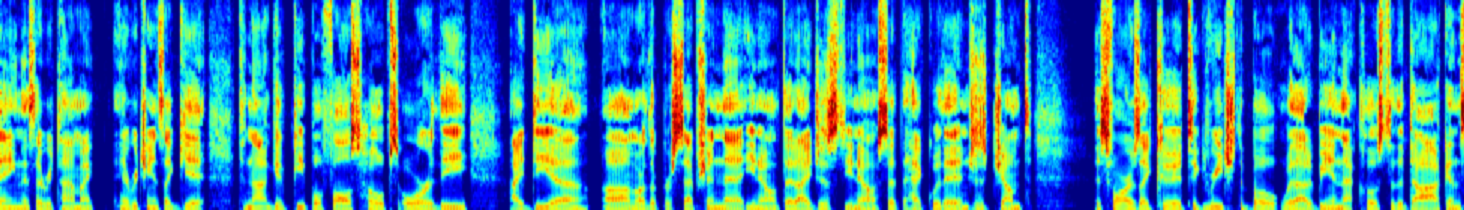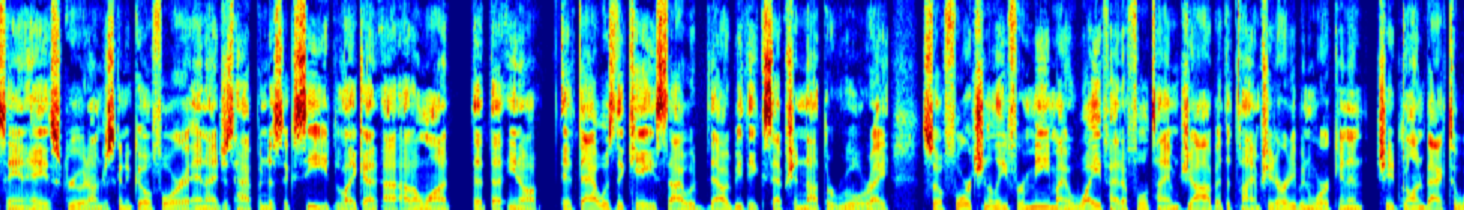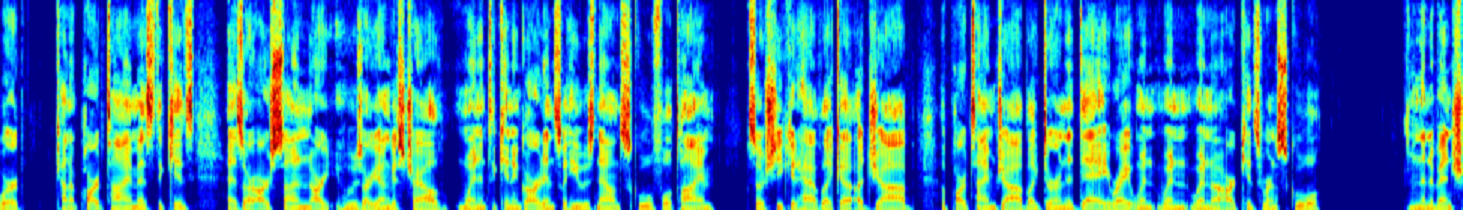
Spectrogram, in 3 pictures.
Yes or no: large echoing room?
no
